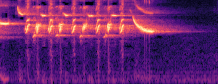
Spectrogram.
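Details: Wydani-type European goldfinch from Safi, Morocco, delivers a rapid run of evenly spaced high chirps ending in a clear descending whistle that trails off.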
